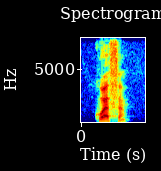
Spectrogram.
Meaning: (noun) coif (headgear in general); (verb) inflection of coiffer: 1. first-person singular/third-person singular present indicative/subjunctive 2. second-person singular imperative
- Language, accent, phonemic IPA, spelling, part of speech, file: French, France, /kwaf/, coiffe, noun / verb, LL-Q150 (fra)-coiffe.wav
